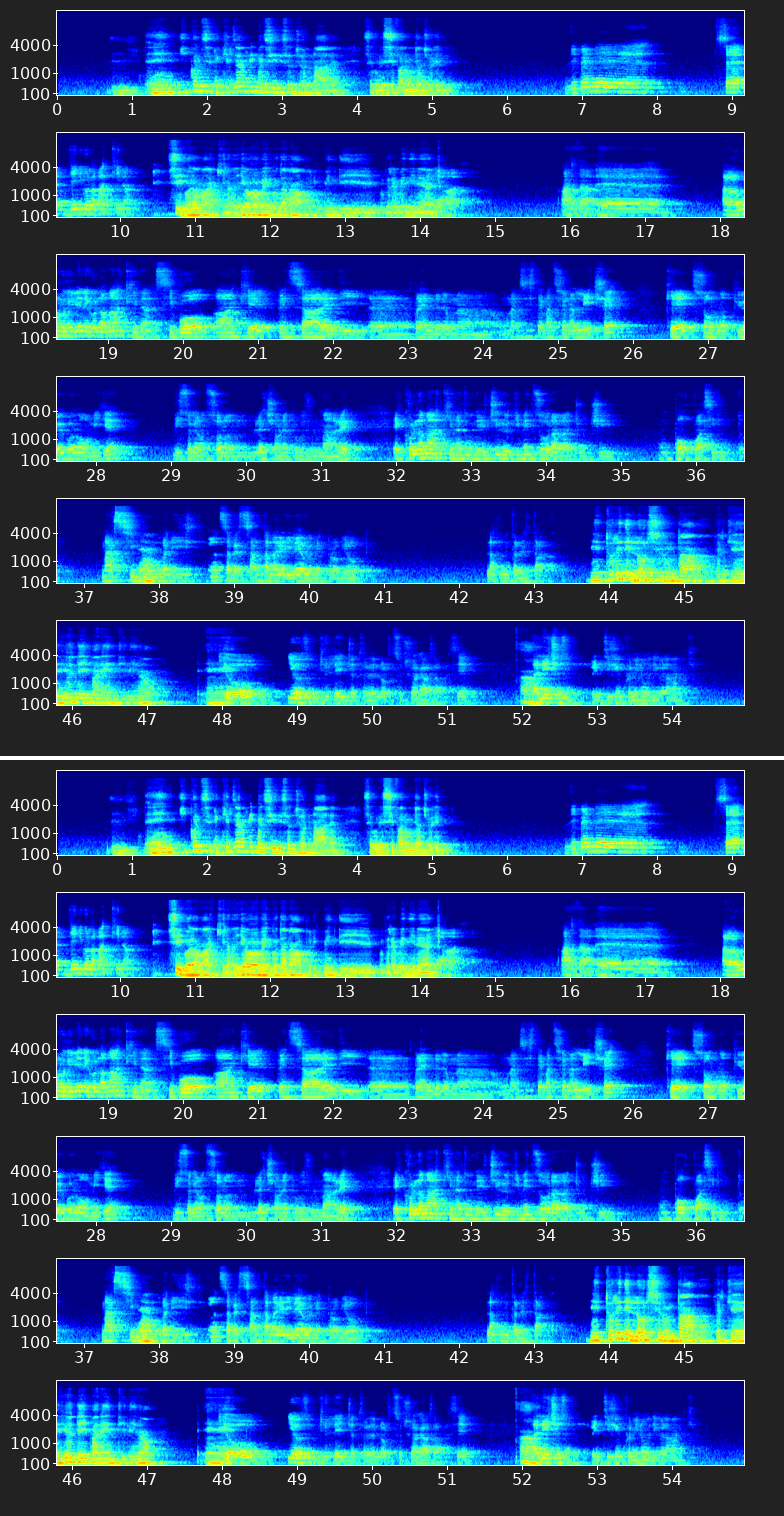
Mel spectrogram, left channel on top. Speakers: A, on the right (about 75°); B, on the right (about 20°).
A: Mm. E in chi consi-
B: Accessibile.
A: e che zona mi consigli di soggiornare se volessi fare un viaggio lì?
B: Dipende se vieni con la macchina,
A: Sì, con la macchina. Io vengo da Napoli, quindi potrei venire
B: Prendiamo. Guarda, eh, allora uno che viene con la macchina si può anche pensare di eh, prendere una, una sistemazione a Lecce che sono più economiche, visto che non sono, Lecce non è proprio sul mare, e con la macchina tu nel giro di mezz'ora raggiungi un po' quasi tutto. Massimo
A: anche...
B: un'ora di distanza per Santa Maria di Leuca, che è proprio la punta del tacco.
A: E Torre dell'Orsi lontana, perché io ho dei parenti lì, no? E...
B: Io, io so- villeggio a Torre dell'Orso, c'ho la casa là, sì.
A: Ah,
B: Da lì ci sono 25 minuti con la macchina.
